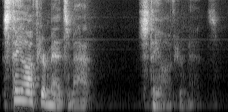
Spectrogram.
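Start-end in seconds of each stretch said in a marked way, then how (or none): 1.7-2.7 conspiratorial whisper to the author. Shown as a demonstration. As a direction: whisper stay off your meds, much softer. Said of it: "All I can say is".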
